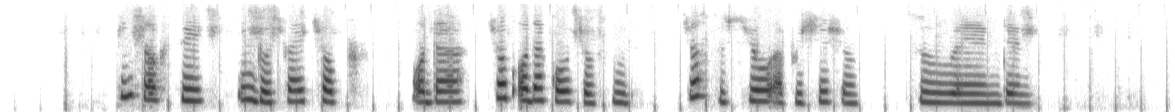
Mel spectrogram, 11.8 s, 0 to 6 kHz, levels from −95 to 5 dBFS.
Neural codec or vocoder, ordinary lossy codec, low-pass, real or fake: none; none; 5.4 kHz; real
